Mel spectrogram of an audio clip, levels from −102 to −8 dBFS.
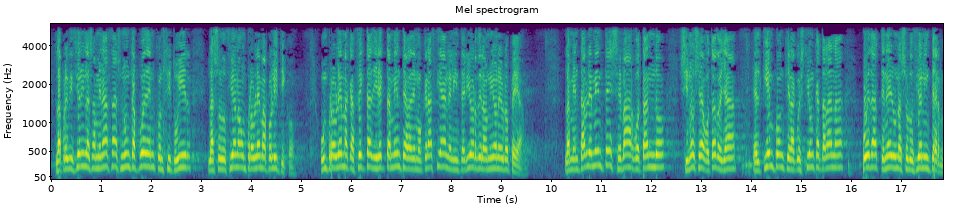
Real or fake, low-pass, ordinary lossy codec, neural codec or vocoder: real; 5.4 kHz; none; none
